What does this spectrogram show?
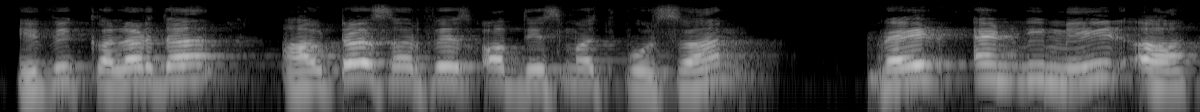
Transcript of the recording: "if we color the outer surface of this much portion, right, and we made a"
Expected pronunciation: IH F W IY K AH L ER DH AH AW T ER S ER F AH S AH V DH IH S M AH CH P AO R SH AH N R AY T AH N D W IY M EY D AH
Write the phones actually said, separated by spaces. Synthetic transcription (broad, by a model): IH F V IY K AH L ER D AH AW T ER S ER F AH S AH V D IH S M AH CH P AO R S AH N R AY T AH N D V IY M EY D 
